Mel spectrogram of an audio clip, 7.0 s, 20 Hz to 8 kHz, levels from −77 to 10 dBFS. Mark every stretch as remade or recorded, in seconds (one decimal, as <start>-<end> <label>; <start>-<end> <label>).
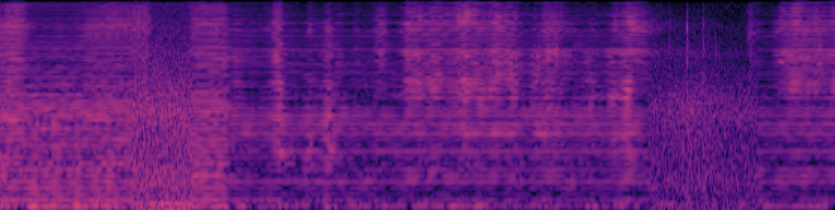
0.0-1.1 remade; 1.1-1.6 recorded; 1.6-5.4 remade; 5.4-6.3 recorded; 6.3-7.0 remade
